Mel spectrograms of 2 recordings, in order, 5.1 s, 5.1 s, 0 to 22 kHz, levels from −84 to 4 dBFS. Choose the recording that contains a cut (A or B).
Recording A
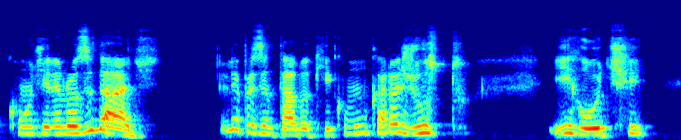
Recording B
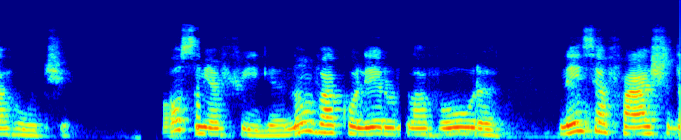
B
